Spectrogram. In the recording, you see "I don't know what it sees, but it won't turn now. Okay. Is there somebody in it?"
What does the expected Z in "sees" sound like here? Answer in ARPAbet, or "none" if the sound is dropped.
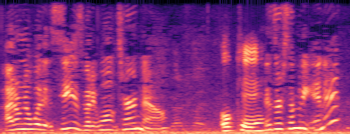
Z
